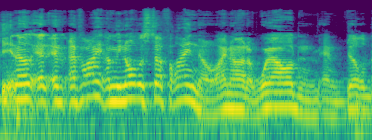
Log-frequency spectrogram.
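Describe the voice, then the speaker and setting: A man talks fairly quickly in an American accent, with noticeable background noise and audible echo from the room. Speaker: comedian. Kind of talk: casual chat. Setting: cafe over coffee. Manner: animated.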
